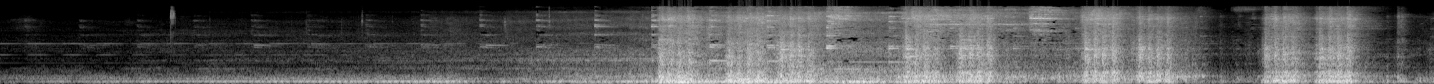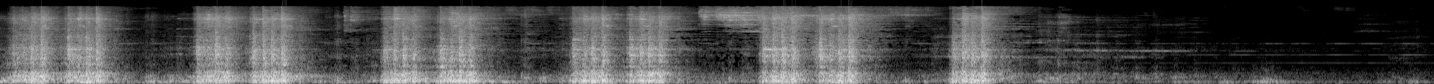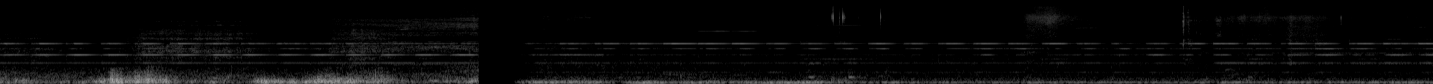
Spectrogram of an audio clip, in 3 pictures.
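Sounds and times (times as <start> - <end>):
railroad crossing bell ringing: 0.0 - 43.0
train wheels clattering: 5.0 - 26.5.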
